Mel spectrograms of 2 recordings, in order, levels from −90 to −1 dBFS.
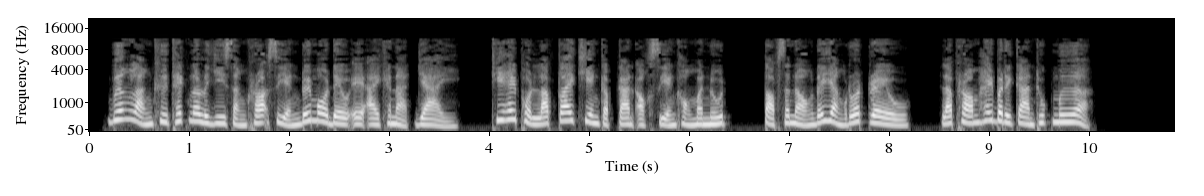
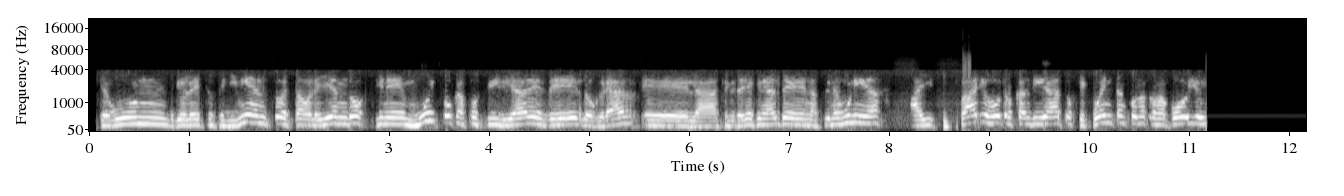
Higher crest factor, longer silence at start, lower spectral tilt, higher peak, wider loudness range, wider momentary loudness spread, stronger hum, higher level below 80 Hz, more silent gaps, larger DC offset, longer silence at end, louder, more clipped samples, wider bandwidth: about the same, 16 dB vs 12 dB; about the same, 0.2 s vs 0.1 s; second, -6.5 dB/octave vs -11.5 dB/octave; second, -4 dBFS vs 0 dBFS; about the same, 1 LU vs 2 LU; about the same, 6 LU vs 5 LU; neither; about the same, -54 dBFS vs -52 dBFS; neither; neither; second, 0.85 s vs 1 s; second, -19 LUFS vs -12 LUFS; neither; first, 12 kHz vs 4.4 kHz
